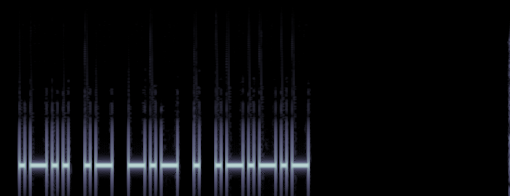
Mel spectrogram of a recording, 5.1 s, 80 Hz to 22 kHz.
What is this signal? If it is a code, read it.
Morse code, heard as a keyed tone, about 22 wpm, 700 Hz. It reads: LAKE.
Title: Sentences from Top 1100 Words 22wpm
